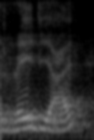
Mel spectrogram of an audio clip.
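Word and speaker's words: radii: Uh no no no it's actually radi because that's plural for radius.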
